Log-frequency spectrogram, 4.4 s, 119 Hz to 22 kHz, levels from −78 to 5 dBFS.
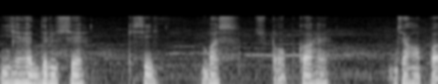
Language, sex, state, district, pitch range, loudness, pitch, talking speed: Hindi, male, Goa, North and South Goa, 110-115 Hz, -19 LUFS, 110 Hz, 135 wpm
